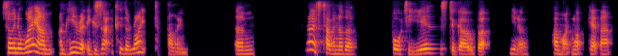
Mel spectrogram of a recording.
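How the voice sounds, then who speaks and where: A woman's voice: mid-range voice, normal speed, gravelly, darkish tone, no echo. Woman in conversation, slightly muffled dry sound. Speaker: guest, audio dramatist and performer. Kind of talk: conversational interview storytelling.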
